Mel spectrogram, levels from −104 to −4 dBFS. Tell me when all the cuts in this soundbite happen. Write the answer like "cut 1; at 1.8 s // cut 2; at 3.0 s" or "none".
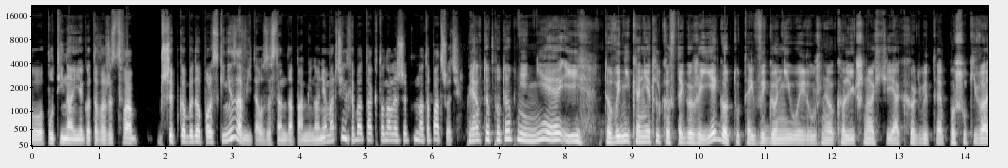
cut 1; at 6.5 s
